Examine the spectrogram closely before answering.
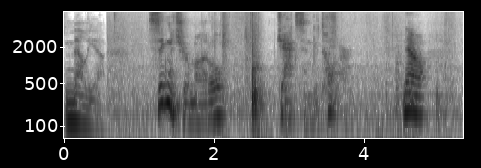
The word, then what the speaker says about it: Malia: I think it's pronounced Melia signature model Jackson guitar.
